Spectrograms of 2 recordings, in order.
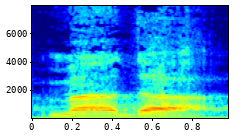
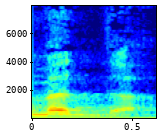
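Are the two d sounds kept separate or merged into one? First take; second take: separate; merged. First: The two d sounds are said separately. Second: The two d sounds merge into one doubled d. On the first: The speaker calls it wrong. "لو قيل ما دا رجع عن الحرف ... هذا فيه ثقل" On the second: The speaker calls it right. "بخلاف ما إذا قال مد مرة واحدة حينئذ يكون فيه نوع خفة"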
